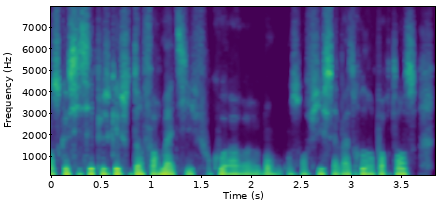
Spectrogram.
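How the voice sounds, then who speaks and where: Speaking at a very fast pace with fairly even intonation, a woman with a medium pitch comes through in a dry, close sound with no echo. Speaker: podcast creator, voice coach. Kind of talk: masterclass conversation. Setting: live stream.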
